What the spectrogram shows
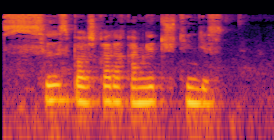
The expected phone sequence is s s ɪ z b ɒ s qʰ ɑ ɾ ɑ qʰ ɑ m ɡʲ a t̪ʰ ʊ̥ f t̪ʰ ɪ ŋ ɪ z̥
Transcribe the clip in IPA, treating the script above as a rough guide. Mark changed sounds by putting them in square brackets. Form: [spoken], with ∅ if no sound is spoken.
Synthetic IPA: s s ɪ z b ɒ [ʃ] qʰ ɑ ɾ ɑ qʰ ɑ m ɡʲ a t̪ʰ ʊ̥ [ʃ] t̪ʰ ɪ ŋ ɪ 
